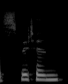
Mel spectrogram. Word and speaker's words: Smitan: And the reason I chose LadySmitan, which actually is meant to be pronounced Smitan, I just prefer to say Smitan, which I'll explain as well,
